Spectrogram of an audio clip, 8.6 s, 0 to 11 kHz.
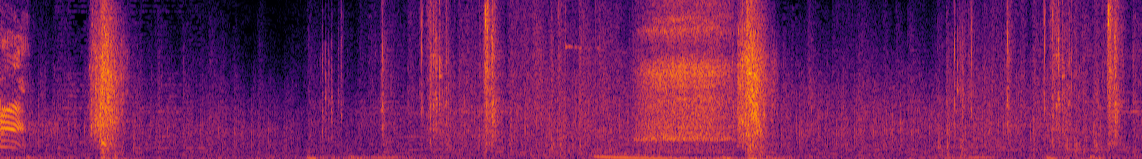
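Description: Heavy booms and gunfire ring out in a Sniper Ghost Warrior 2 firefight, with sharp blasts spaced through the scene, one with a descending whoosh before a louder explosion, over a steady background of combat.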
